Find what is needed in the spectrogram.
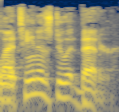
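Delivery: ordinary delivery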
